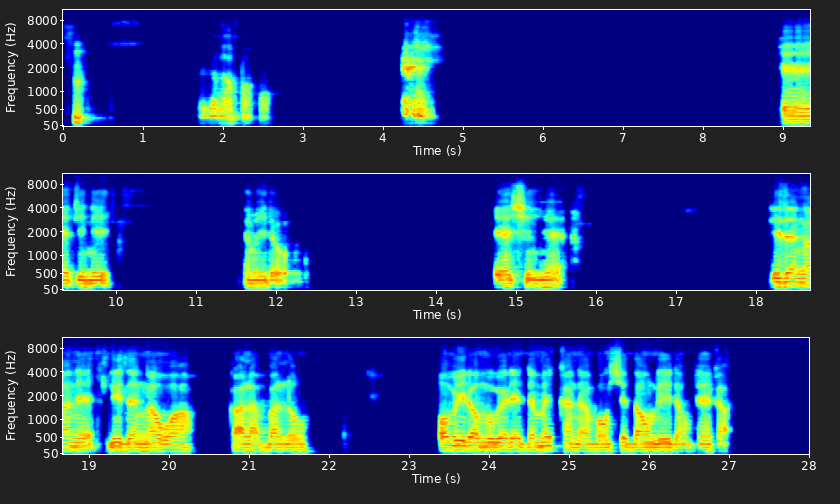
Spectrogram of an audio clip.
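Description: An elderly man speaks calmly into a microphone, in short phrases with long pauses, over an online call.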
